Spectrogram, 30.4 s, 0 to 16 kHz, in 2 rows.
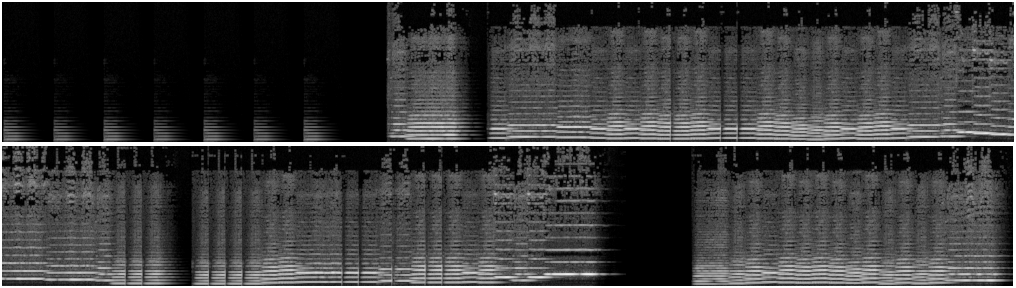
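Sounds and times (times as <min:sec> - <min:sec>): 
flute duet playing a camp song: 0:05.8 - 0:24.3, 0:25.6 - 0:30.3.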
